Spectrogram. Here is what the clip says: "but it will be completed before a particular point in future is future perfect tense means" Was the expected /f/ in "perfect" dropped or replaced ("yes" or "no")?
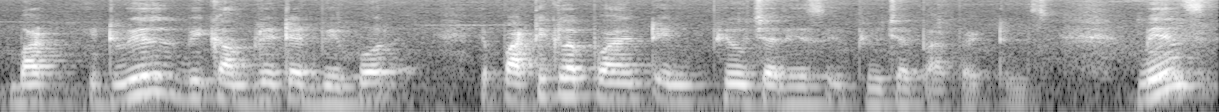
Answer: yes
